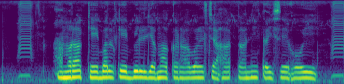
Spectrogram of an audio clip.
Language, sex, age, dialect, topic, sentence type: Bhojpuri, male, 36-40, Southern / Standard, banking, question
